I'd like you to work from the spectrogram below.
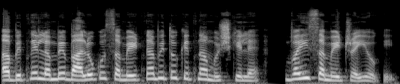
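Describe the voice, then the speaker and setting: A woman doing a teasing sister-in-law, higher voice, fake sympathy, mocking, dry close sound. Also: fairly quick, no echo, close to an everyday voice. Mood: excusing.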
